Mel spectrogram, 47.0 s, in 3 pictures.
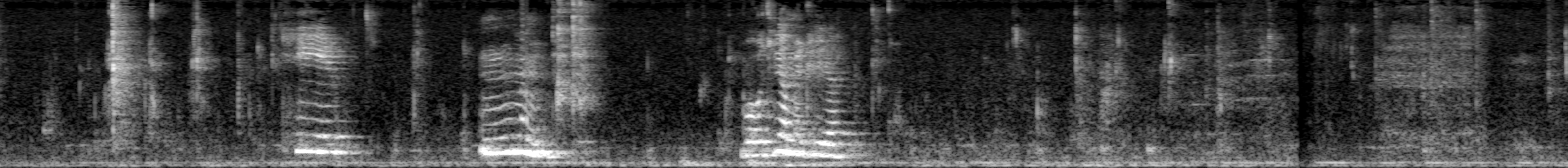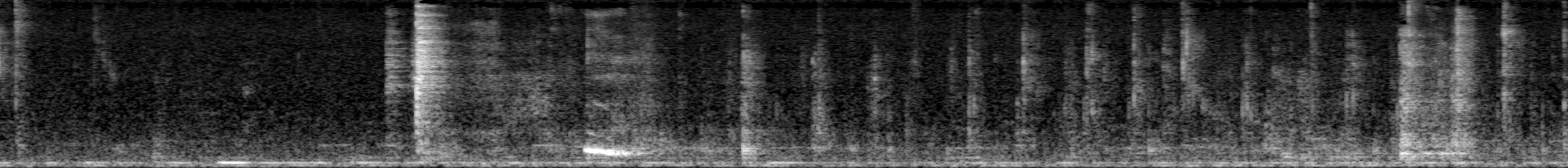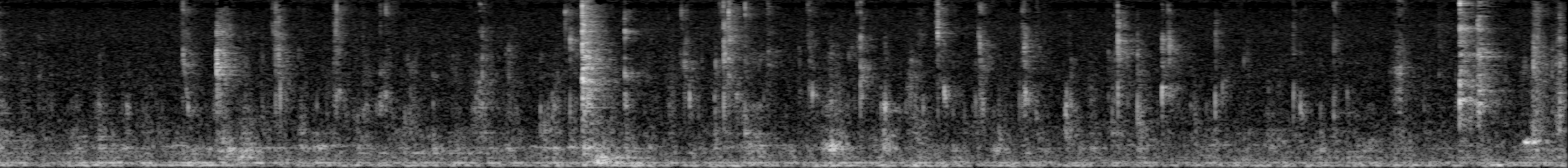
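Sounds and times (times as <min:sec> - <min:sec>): wet chewing with mouth clicks: 0:00.0 - 0:03.0, 0:03.6 - 0:07.6, 0:08.6 - 0:18.3, 0:20.4 - 0:47.0.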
